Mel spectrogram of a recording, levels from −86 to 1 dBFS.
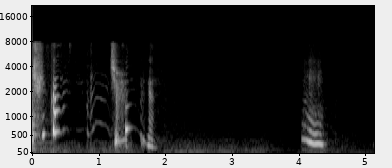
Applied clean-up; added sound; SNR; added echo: neural mask model RNNoise.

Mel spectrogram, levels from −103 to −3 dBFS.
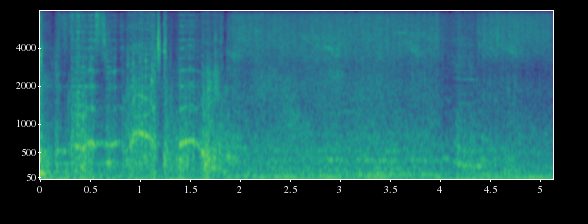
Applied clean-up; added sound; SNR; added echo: neural separator model SepFormer DNS4.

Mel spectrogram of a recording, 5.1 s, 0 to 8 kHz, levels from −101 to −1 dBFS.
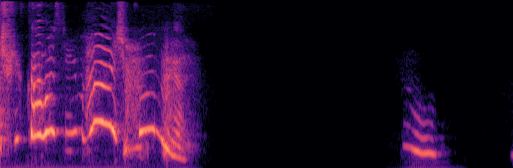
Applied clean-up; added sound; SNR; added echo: neural mask model Resemble Enhance denoiser.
